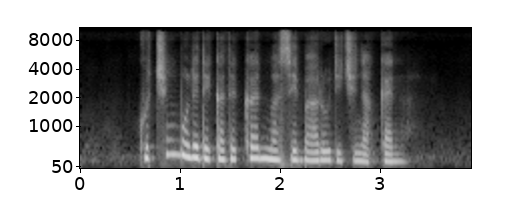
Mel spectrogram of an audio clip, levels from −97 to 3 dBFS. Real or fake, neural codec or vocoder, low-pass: fake; codec, 24 kHz, 0.9 kbps, WavTokenizer, large speech release; 9.9 kHz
